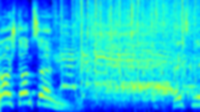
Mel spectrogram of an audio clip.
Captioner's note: cheering, applause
